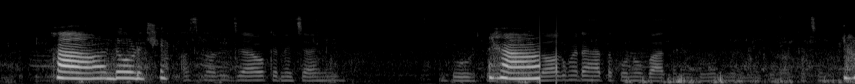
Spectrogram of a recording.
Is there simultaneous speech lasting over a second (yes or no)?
no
